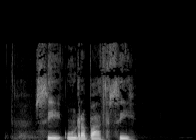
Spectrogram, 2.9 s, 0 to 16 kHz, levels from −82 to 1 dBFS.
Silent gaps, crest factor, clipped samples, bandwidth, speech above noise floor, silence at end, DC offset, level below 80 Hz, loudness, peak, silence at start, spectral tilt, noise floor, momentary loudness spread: none; 18 dB; under 0.1%; 11.5 kHz; 57 dB; 0.95 s; under 0.1%; -72 dBFS; -22 LUFS; -6 dBFS; 0.55 s; -6 dB/octave; -78 dBFS; 15 LU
